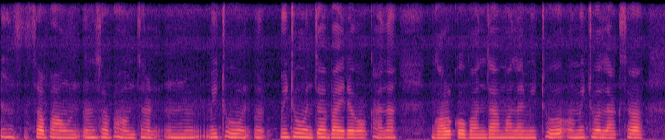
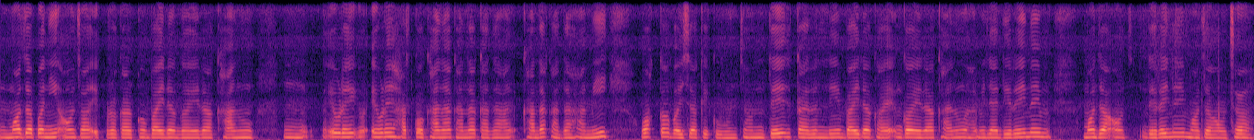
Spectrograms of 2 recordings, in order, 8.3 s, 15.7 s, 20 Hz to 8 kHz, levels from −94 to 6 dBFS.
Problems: background sounds at intervals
